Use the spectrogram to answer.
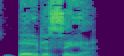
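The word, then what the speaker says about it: Boudica: Well, when I was at primary school, she was pronounced Boadicea. Now they seem that they want to pronounce her Boadica.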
